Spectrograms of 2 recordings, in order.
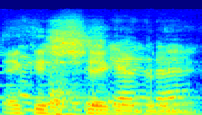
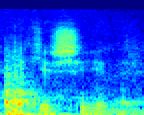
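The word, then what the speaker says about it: egészségedre: Ekke shegedre. Ekke shegedre.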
